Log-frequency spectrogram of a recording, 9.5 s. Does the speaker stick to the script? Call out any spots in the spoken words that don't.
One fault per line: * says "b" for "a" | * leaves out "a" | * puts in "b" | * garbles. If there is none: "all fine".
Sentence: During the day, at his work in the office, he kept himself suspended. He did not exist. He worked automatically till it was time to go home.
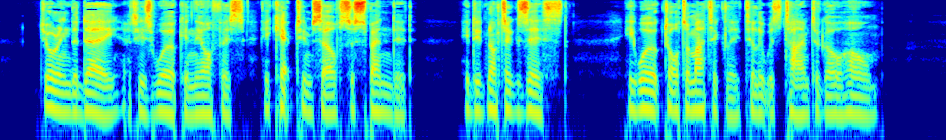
all fine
